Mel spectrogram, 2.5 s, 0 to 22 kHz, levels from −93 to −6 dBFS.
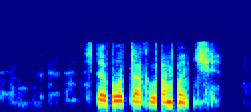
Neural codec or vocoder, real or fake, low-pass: codec, 16 kHz, 2 kbps, FunCodec, trained on Chinese and English, 25 frames a second; fake; 5.4 kHz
